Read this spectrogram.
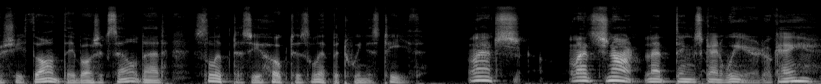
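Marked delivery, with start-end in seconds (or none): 4.7-8.1 slow, hesitant stammer, stress on not; nervous plea. A narrator's reading. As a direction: ease it out slowly, unsure.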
